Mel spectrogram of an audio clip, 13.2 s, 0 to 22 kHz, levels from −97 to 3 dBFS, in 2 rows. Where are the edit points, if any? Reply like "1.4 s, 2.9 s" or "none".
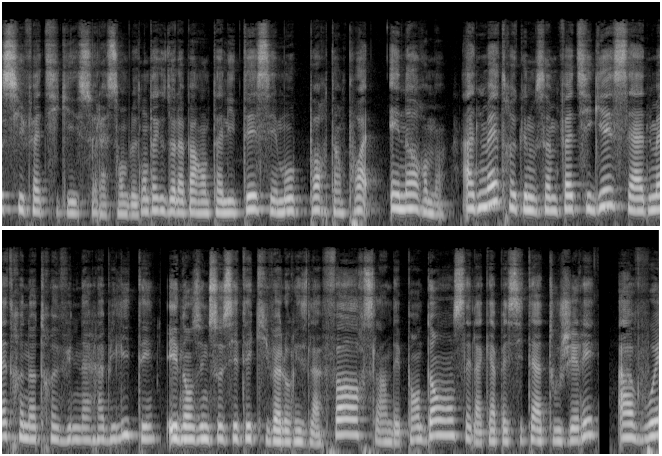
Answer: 1.4 s, 4.5 s, 8.2 s

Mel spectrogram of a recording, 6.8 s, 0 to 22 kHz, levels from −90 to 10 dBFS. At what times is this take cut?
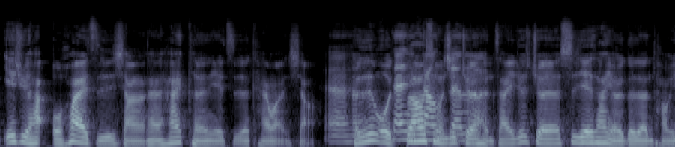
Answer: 3.5 s

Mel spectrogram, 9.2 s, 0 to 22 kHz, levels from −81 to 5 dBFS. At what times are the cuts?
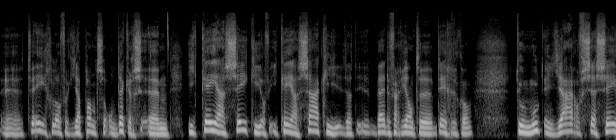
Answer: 6.5 s, 8.1 s

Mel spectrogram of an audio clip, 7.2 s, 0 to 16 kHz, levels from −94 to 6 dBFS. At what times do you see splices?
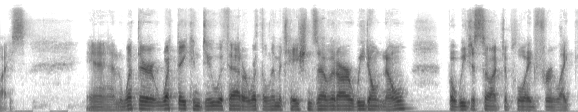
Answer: none

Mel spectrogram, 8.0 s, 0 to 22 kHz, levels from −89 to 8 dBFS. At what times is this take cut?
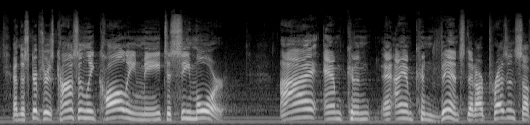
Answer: none

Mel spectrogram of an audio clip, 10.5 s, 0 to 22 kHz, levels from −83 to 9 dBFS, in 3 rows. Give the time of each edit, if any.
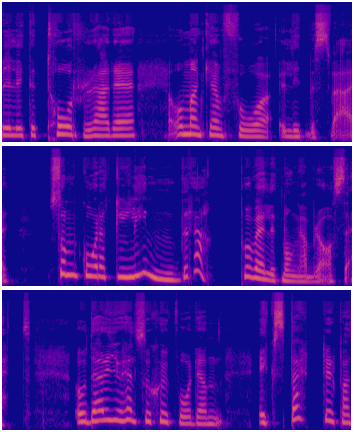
1.7 s, 3.0 s

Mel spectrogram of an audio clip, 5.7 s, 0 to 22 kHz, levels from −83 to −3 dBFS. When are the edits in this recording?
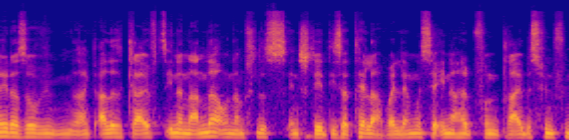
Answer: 3.3 s

